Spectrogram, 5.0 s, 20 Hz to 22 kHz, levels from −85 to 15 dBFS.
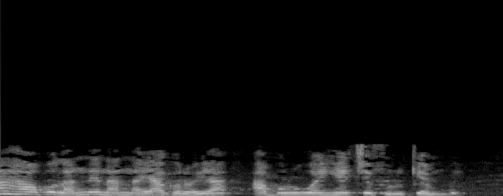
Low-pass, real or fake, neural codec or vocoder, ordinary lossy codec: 7.2 kHz; fake; vocoder, 44.1 kHz, 128 mel bands, Pupu-Vocoder; MP3, 24 kbps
